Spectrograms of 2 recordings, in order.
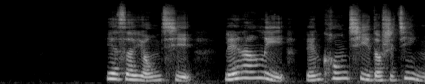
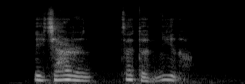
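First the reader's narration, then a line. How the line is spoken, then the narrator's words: Low quiet voice. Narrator (Chinese): 他终于低声说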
